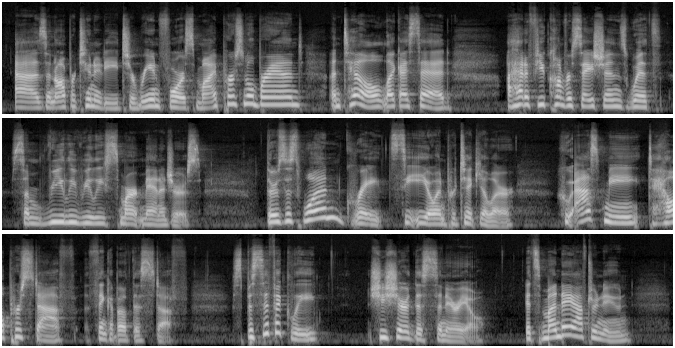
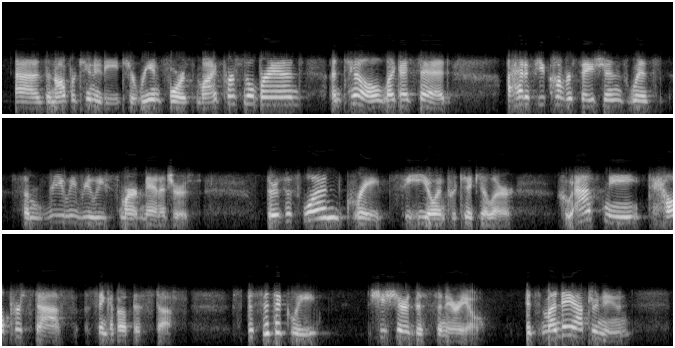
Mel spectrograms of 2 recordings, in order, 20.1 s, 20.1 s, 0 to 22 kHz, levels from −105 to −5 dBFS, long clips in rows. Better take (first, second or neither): first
